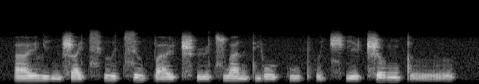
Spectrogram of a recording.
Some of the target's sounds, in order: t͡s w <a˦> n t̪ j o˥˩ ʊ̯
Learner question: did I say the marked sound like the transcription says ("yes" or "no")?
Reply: no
